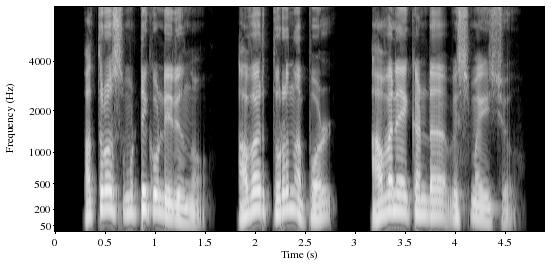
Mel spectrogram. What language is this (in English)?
Malayalam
